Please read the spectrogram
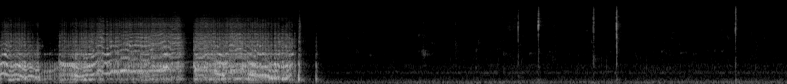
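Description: Circuit-bent Fisher-Price Junior Asparagus Bedtime Buddy toy's sound chip putting out warbling, wavering electronic tones for about three seconds, then cutting off suddenly. A few faint clicks follow.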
